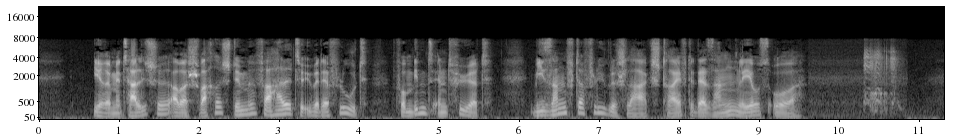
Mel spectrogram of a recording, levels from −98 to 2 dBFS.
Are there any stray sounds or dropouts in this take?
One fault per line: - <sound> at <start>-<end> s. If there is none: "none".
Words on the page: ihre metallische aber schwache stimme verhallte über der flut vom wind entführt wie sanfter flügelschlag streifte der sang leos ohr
- squeak at 10.3-10.8 s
